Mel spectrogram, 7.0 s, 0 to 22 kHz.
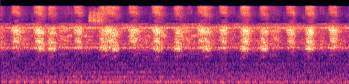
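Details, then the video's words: Night chorus of crickets in woodland, September 2023, captured with a phone and stereo mic: shrill continuous trilling that throbs in regular bursts roughly every second, with a faint low hum beneath. "Crickets in the woods at night"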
